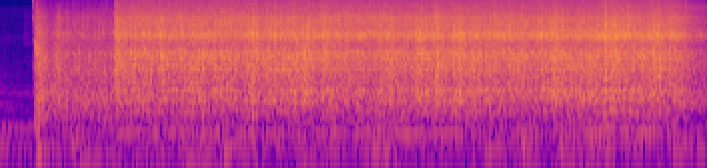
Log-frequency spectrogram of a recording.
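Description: KitchenAid countertop blender motor starting suddenly and running steadily while it chops and purées sliced star fruit, growing louder about a second in and cutting off near the end.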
